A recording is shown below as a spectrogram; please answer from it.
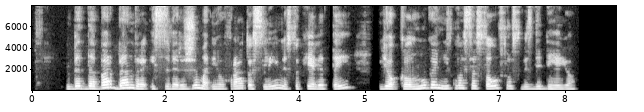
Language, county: Lithuanian, Tauragė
